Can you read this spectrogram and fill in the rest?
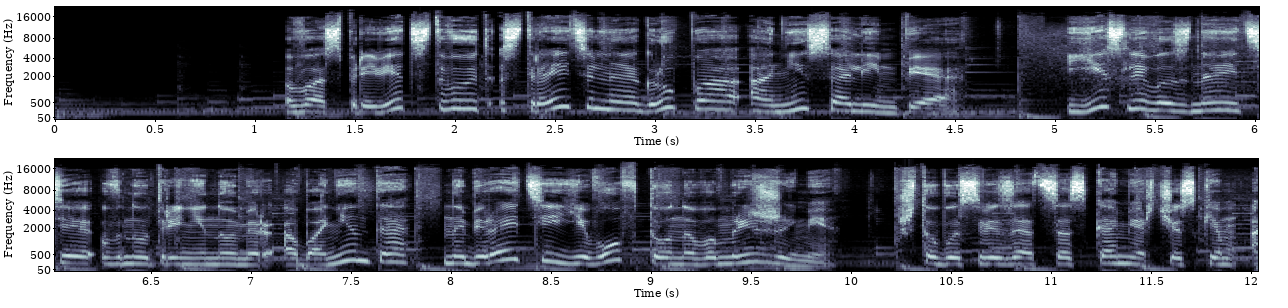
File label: IVR voice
